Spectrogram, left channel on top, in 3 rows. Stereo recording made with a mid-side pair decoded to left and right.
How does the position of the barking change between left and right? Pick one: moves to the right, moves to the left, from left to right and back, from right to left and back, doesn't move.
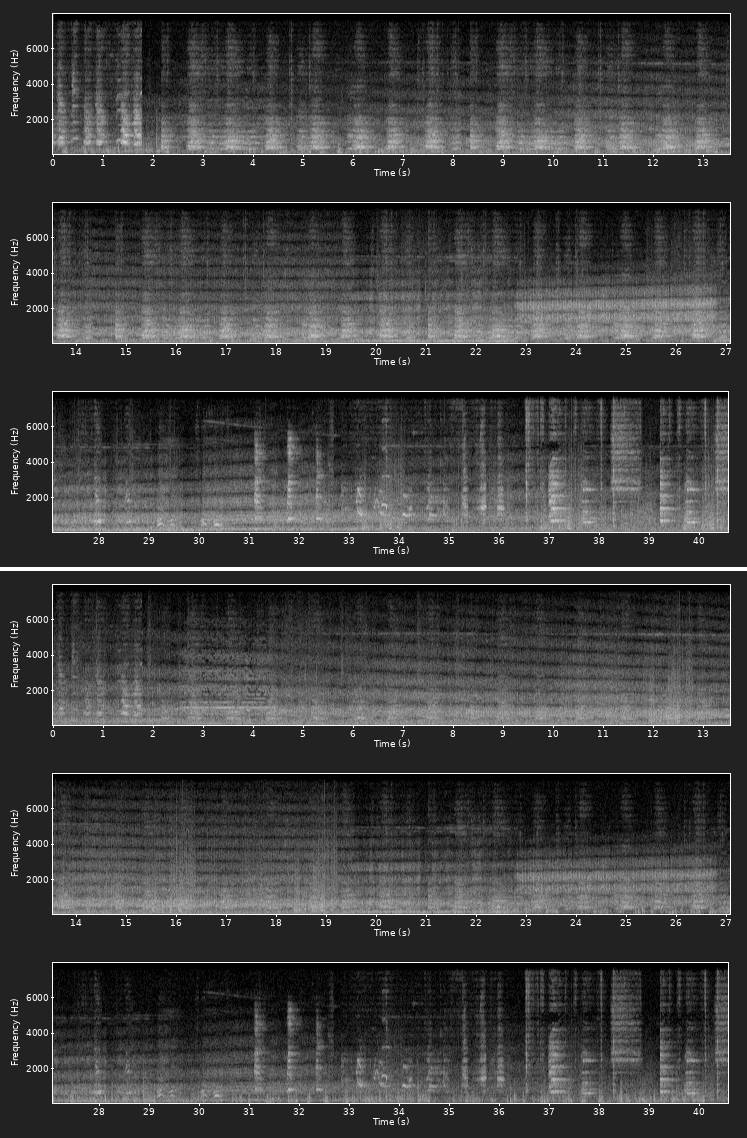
doesn't move.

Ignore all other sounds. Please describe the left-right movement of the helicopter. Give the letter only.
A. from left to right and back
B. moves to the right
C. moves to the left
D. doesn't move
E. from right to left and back
C.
